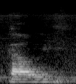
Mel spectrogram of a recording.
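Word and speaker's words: 高麗: Kaoli, Chinese pronunciation of Korea.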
